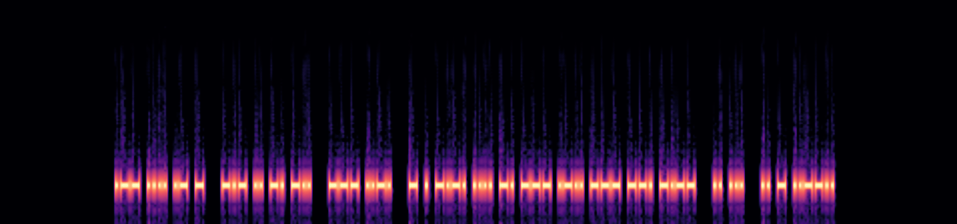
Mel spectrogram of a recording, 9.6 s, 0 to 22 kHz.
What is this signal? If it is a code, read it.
Morse code, heard as a keyed tone, about 41 wpm, 700 Hz. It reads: WHAT KIND OF TECHNOLOGY IS IT?
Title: Sentences from Top 1000 Words - Review Part 5 - 45wpm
